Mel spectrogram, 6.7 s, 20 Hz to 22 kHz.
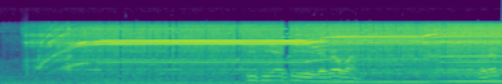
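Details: Homemade 3D-printed "SV-79" ventilator (brushless N2830 motor, 20A ESC, 3S Li-Po 12.6 V) running: steady electric motor whine rising in pitch on spin-up, then shifting between pressure levels and CPAP, CPAP-E and PEEP modes.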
